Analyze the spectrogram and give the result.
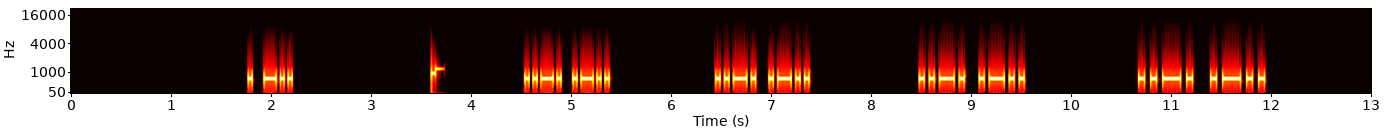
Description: Morse code, heard as a keyed tone, about 27 wpm, 700 Hz. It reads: ED FL FL FL FL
